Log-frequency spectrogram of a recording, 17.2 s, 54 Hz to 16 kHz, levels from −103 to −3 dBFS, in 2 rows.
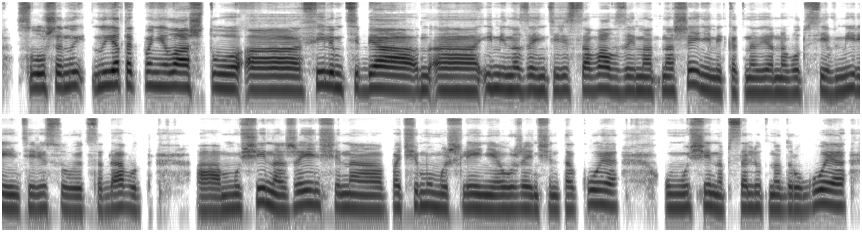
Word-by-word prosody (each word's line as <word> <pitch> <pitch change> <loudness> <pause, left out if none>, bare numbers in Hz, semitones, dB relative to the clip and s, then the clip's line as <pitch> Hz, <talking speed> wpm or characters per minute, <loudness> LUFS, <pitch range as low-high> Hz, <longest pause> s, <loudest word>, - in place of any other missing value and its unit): Слушай, 210 0 +1
ну, 220 - -1
й 230 - -3
ну, 210 - -4
я 245 +2 +8
так 235 -3 +1
поняла, 225 -1 +5
что, 205 -1 +1
а, 185 -1 +4
фильм 225 +3 +2
тебя, 195 -2 +6
м, 190 - -2
а, 180 -1 +2
именно 195 -2 -2
заинтересовал 185 +1 0
взаимоотношениями, 180 +3 -2
как 160 0 -8
наверно, 165 0 -3
вот 165 -1 -5
все 175 -3 -3
в 160 - -11
мире 180 -1 -2
интересуются, 155 -3 -5
да, 165 +4 -2
вот? 155 -3 -7 0.5
А 145 -1 -2
мужчина, 165 +3 -1
женщина, 170 -3 -3
почему 185 +2 -5
мышление 165 -1 -2
у 160 0 -2
женщин 160 -1 -5
такое, 180 +5 -4 0.5
у 170 - -6
мужчин 170 +1 -3
абсолютно 160 0 -2
другое. 180 +5 -1
180 Hz, 130 wpm, -22 LUFS, 160-195 Hz, 0.5 s, я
